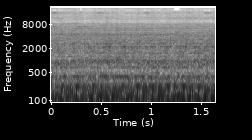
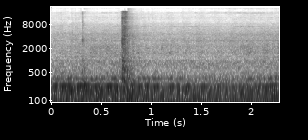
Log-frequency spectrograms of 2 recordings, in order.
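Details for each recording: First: Thunderbird V8 freshly rebuilt with many upgrades and all-new wiring, on its first start: a deep but uneven, lumpy idle that is rough until it warms up; a valve is still unhooked and it stalls when idle drops too low. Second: Ford Thunderbird first start after engine pulled, intake and wiring redone: catches and settles into a steady, deep, even rumble with no knocks or misses; a little wonky until warm, idle too low can stall it.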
